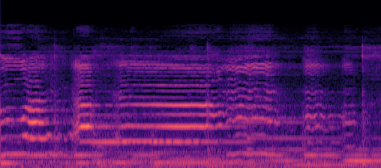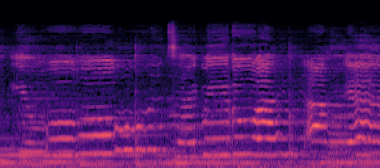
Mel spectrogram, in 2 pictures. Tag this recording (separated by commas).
Female singing, Music, Singing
